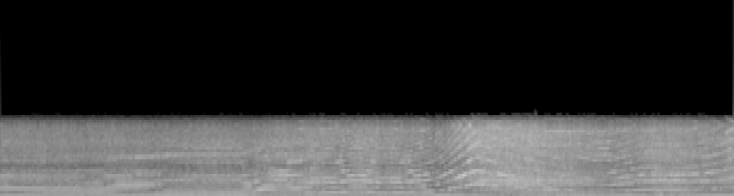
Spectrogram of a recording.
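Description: A car engine revs up and down loudly.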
